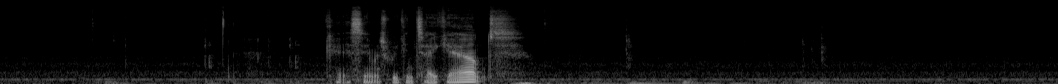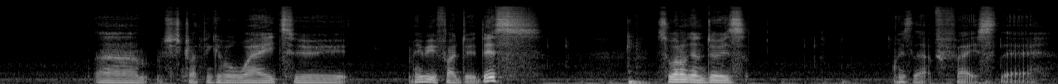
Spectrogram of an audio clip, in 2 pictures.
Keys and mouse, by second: 1.1 z, 3.4 middle click, 6.3 KP_3, 6.8 z, 8.0 ctrl+r, 14.0-15.2 middle drag, 16.1 middle click, 16.9 KP_7, 17.7 middle click, 19.0 z, 20.3 z.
